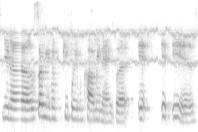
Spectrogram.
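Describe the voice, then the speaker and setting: She's an American podcast host, casual and unscripted, with a medium-pitched voice, a moderate pace and a playful, emphatic, colloquial style. The narrow, tinny recording is clearly noisy with ringing, made in a hotel where a crowd and passersby can be heard.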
